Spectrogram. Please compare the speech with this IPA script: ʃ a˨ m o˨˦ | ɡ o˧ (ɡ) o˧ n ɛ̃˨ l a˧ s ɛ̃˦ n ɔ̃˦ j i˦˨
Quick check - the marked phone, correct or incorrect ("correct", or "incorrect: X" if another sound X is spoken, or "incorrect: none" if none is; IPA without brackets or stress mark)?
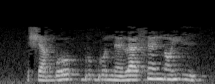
correct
